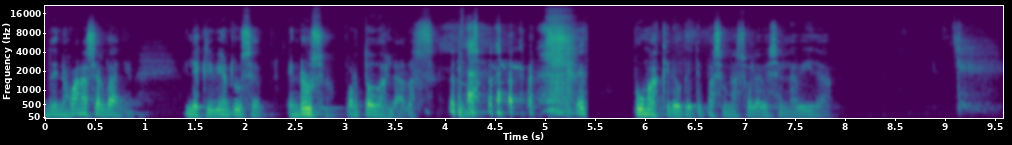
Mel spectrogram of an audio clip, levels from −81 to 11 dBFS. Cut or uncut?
cut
